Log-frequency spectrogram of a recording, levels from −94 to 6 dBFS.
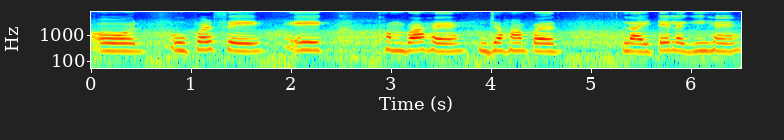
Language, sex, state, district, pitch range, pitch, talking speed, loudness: Hindi, female, Haryana, Charkhi Dadri, 245-260 Hz, 250 Hz, 100 wpm, -16 LUFS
